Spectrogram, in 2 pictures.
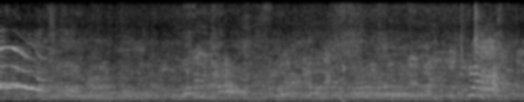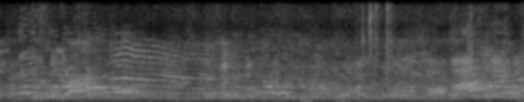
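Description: Crowd chatter: many voices talking over one another, with children's high calls rising above it a few times.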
